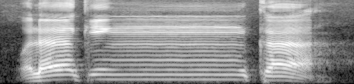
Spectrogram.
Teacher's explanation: Ini disebut ikhfa ya. Ketika kita membaca nun, kita bersiap membaca kaf, itu ikhfa.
